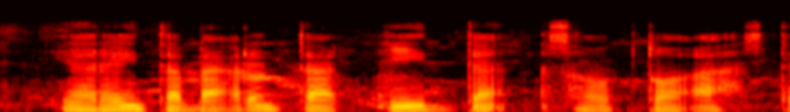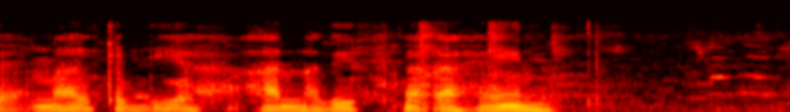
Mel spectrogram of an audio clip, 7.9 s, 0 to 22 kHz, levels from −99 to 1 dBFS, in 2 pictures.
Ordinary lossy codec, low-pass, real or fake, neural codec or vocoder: none; 9.9 kHz; fake; codec, 16 kHz in and 24 kHz out, 2.2 kbps, FireRedTTS-2 codec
